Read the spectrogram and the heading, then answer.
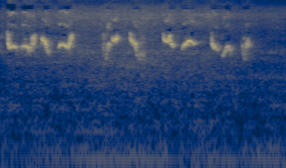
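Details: Robin singing persistently with a loud, varied voice: rapid whistled warbling phrases, rising and falling notes in quick bursts with short pauses between them, over a low background hum.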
